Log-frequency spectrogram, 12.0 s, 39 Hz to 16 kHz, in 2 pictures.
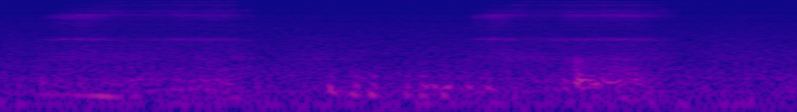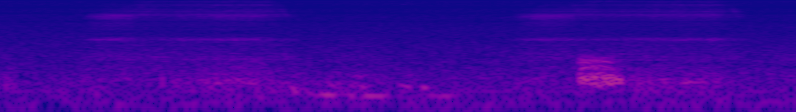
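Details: Girl sound asleep, snoring slowly and regularly with rough breathy sounds about every three seconds, around 20 breaths a minute, over faint room hiss.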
